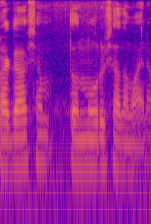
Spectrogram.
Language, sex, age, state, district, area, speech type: Malayalam, male, 18-30, Kerala, Palakkad, urban, read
